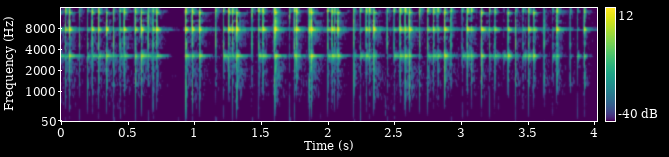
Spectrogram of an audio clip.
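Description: A small hollow glass tumbler with red glitter on the outside, held in both hands, is tapped quickly with long fingernails. The result is rapid, uneven, bright clinking glass taps with very short ring and a steady high tone above them, paused briefly about a second in.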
